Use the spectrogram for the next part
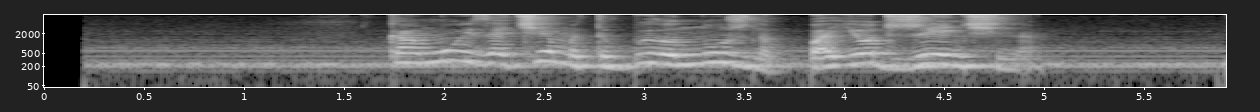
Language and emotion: Russian, angry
